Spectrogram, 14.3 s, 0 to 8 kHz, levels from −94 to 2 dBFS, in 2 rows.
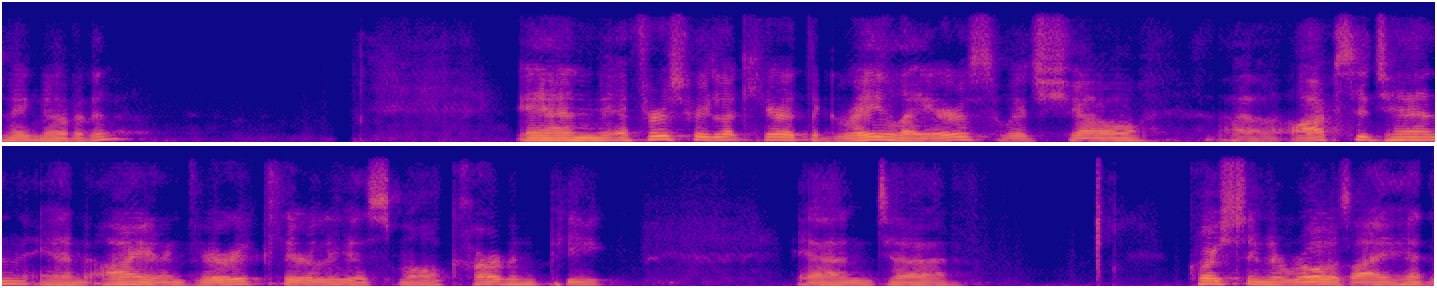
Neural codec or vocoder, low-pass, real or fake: codec, 16 kHz, 2 kbps, FreqCodec, smaller model; 7.2 kHz; fake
